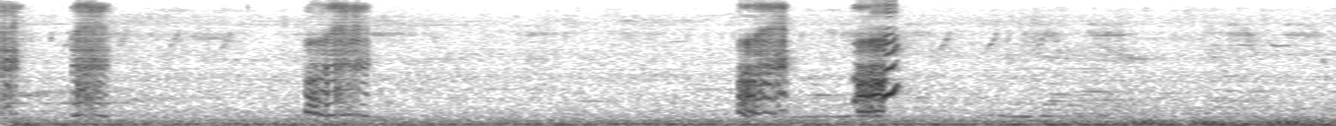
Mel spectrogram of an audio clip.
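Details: Baby monkey throwing a tantrum as its mother leaves: four short, harsh screeching bursts with a rough, broad tone, at about half a second, two, five and six seconds, over a steady low rumbling background.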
